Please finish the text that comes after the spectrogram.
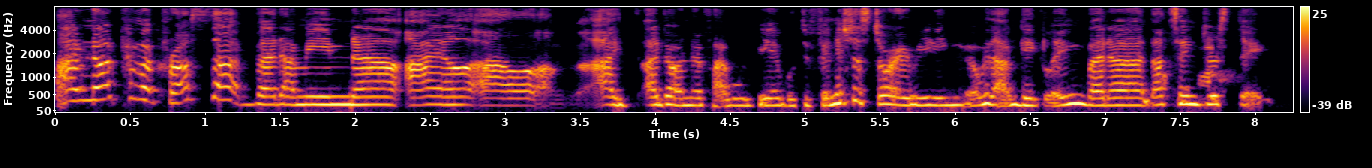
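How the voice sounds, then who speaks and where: A woman's voice: fairly high pitch, a little fast, hardly any pauses, fairly bright tone, no room sound. Dry-voiced woman in her forties, rambling. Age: 40s. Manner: enthusiastic, rambling, filler-heavy. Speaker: guest author. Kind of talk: casual podcast chat.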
